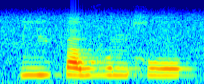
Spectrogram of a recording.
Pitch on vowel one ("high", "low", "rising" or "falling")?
high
